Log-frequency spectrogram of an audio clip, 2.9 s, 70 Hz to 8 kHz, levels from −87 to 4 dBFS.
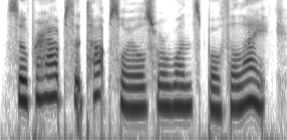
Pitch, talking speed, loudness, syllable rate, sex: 240 Hz, 190 wpm, -18 LUFS, 5.1 syllables/s, female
